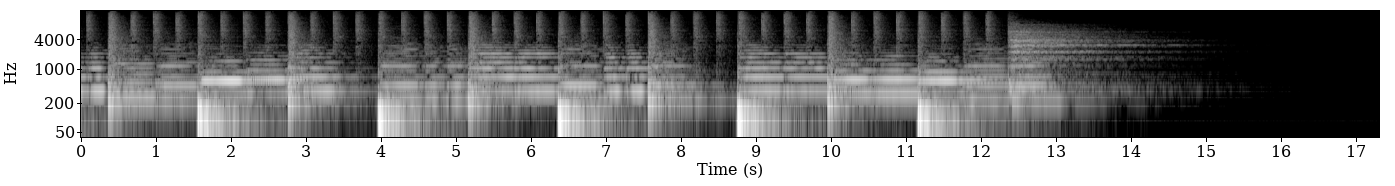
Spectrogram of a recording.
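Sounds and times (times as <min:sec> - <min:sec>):
rock tenor saxophone: 0:00.0 - 0:13.1.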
